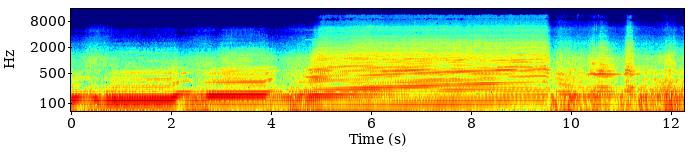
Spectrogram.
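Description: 2008 Shelby GT500's supercharged 5.4-litre V8 running at steady revs, which step up briefly about two seconds in. From about five seconds in it accelerates hard, its pitch climbing steadily for about four and a half seconds before the revs fall away suddenly as the throttle is lifted.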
